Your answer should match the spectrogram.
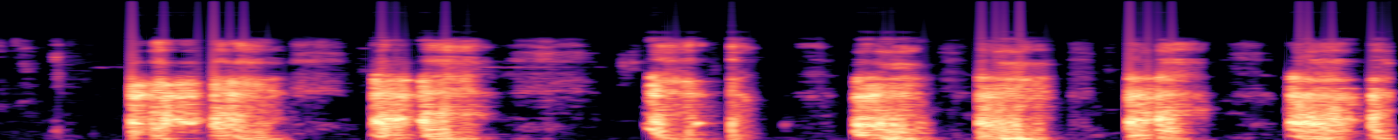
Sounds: Throat clearing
